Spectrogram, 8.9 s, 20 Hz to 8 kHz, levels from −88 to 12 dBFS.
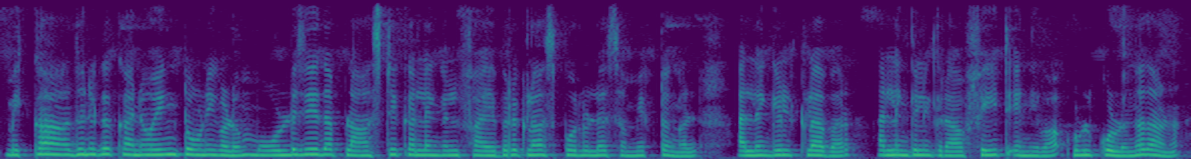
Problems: low volume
